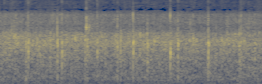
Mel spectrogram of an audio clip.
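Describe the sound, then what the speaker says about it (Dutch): Sustained applause of many hands clapping steadily throughout, dense and lively, with no talking over it. "Applaus, applaus alsjeblieft."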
